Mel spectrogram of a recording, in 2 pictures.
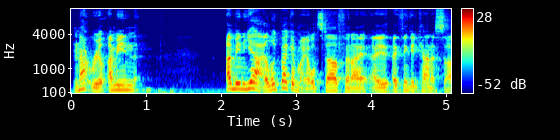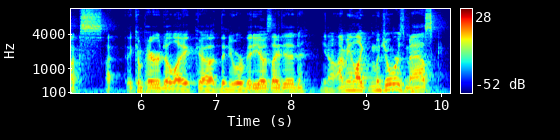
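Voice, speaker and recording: A young man talks off the cuff in a casual question-and-answer style, sounding tired. He rambles and jokes at his own expense, with casual swearing. His voice sits at an ordinary middle pitch. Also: moderate pace, fairly bright tone. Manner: self-deprecating, joking, swears casually. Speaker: video creator answering viewer questions. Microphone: webcam setup.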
